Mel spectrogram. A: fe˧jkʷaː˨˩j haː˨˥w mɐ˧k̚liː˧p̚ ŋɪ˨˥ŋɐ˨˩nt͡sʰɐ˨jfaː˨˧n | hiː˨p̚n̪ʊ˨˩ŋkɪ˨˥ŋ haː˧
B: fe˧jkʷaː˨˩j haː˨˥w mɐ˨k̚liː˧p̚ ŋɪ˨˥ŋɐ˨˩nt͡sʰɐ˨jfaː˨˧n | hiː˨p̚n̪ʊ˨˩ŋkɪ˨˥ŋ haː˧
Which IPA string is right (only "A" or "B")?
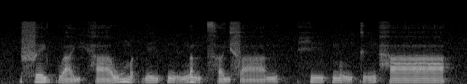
B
